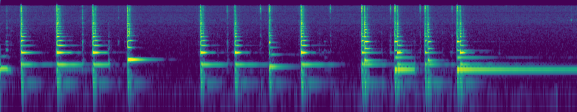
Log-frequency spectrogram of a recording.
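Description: Guitar phrase from a song, using open first and second strings: about fifteen crisp plucked notes in short clustered runs with brief pauses. The last note rings out and decays alone.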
